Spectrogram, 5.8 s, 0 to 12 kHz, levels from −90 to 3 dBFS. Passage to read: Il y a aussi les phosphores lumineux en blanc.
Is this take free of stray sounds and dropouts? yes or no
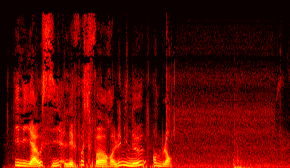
no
